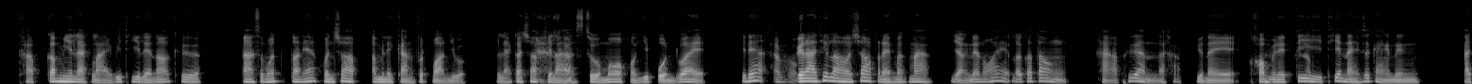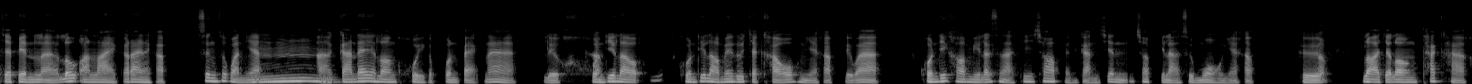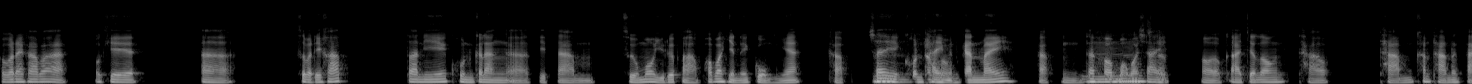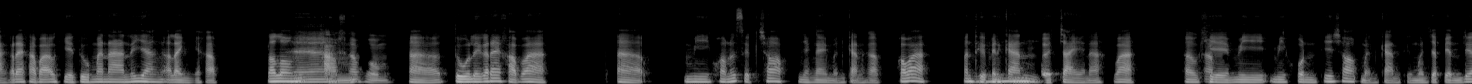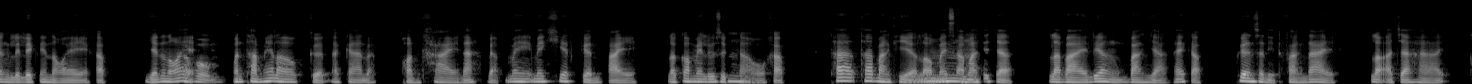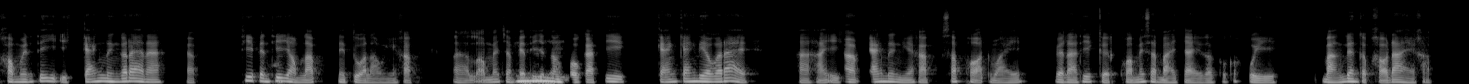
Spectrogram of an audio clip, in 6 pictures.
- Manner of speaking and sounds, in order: in English: "คอมมิวนิตี"; tapping; in English: "คอมมิวนิตี"
- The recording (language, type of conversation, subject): Thai, advice, คุณเคยซ่อนความชอบที่ไม่เหมือนคนอื่นเพื่อให้คนรอบตัวคุณยอมรับอย่างไร?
